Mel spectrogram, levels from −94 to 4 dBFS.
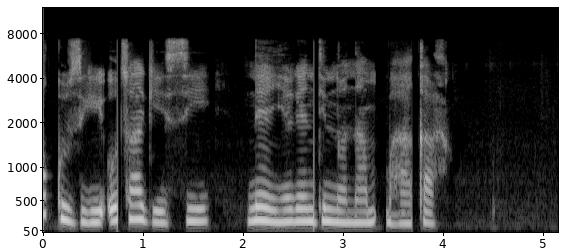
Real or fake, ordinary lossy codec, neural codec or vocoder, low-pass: real; none; none; 7.2 kHz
